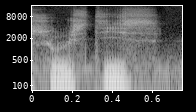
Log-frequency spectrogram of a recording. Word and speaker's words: Soulstice: Soulstice. préfère le prononcer comme ça, hein, sinon vous allez pas le retrouver.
